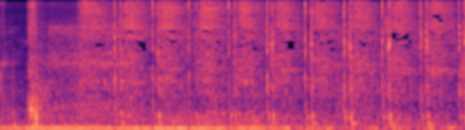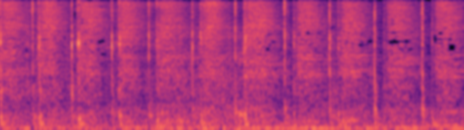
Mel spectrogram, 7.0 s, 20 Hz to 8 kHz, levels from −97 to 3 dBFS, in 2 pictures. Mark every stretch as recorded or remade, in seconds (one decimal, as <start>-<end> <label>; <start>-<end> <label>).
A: 0.0-0.7 remade; 0.7-4.4 recorded; 4.4-5.4 remade; 5.4-7.0 recorded

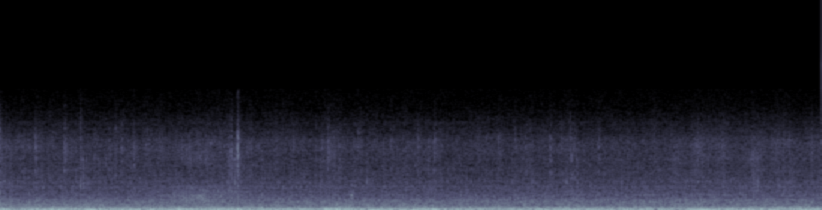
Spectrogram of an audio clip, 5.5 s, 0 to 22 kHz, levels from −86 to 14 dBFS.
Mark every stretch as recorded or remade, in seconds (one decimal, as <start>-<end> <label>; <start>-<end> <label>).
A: 0.0-4.5 recorded; 4.5-5.5 remade

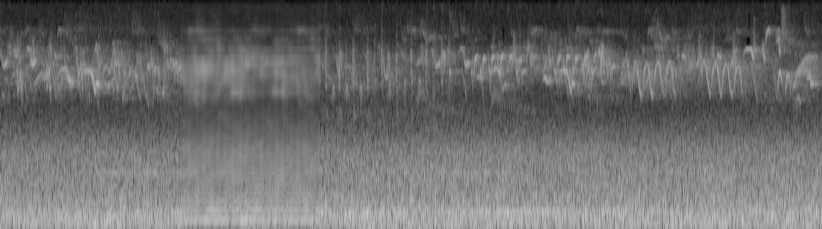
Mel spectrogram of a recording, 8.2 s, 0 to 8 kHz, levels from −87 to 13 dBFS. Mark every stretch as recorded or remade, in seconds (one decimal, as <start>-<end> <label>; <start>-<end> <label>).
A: 0.0-1.8 recorded; 1.8-3.2 remade; 3.2-8.2 recorded

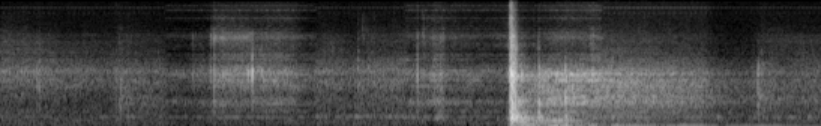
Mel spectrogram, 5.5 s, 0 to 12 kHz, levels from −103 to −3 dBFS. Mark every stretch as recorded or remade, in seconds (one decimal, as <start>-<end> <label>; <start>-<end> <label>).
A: 0.0-1.1 recorded; 1.1-2.1 remade; 2.1-2.7 recorded; 2.7-4.0 remade; 4.0-5.5 recorded

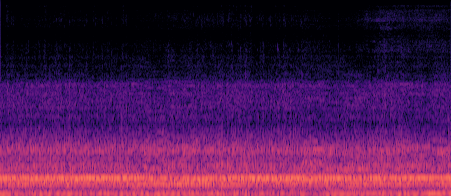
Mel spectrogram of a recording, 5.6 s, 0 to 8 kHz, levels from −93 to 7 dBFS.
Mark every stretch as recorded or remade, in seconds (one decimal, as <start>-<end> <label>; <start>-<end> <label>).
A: 0.0-1.6 recorded; 1.6-2.4 remade; 2.4-3.8 recorded; 3.8-4.6 remade; 4.6-5.0 recorded; 5.0-5.6 remade

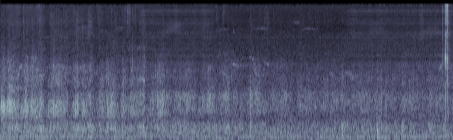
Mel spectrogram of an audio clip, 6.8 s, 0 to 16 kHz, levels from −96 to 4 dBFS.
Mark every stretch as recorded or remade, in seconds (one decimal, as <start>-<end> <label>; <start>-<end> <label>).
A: 0.0-2.1 recorded; 2.1-3.2 remade; 3.2-5.2 recorded; 5.2-6.8 remade

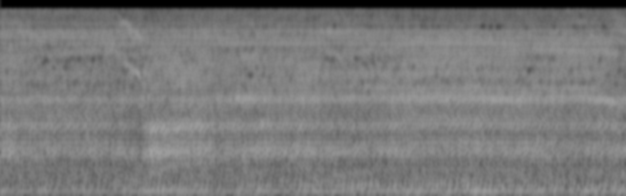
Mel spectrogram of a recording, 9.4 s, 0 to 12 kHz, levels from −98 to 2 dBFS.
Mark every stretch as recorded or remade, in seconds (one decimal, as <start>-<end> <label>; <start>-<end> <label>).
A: 0.0-9.4 remade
